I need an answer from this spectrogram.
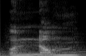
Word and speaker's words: Unomnon: Name is Unomnon, well after the word phenomenon, if that helps with pronunciation.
